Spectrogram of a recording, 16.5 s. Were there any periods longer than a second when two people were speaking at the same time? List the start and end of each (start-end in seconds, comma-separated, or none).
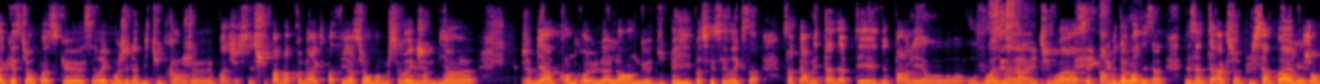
12.3-14.3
